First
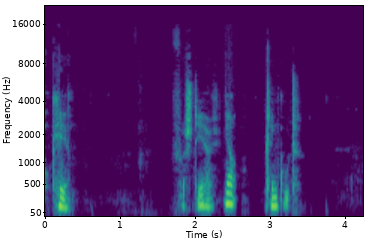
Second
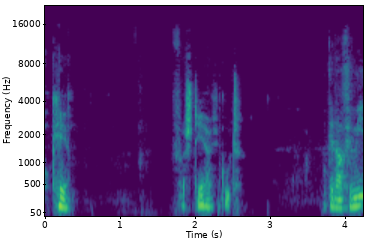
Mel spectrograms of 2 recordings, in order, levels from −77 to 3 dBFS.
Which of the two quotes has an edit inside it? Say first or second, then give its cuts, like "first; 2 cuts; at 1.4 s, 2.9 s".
second; 1 cut; at 2.3 s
